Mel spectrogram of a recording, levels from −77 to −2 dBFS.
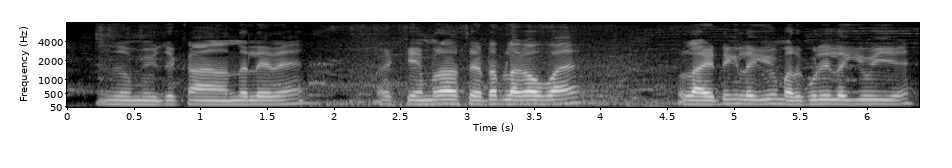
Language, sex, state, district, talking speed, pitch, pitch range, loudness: Hindi, male, Uttar Pradesh, Etah, 205 wpm, 145 Hz, 140-150 Hz, -22 LUFS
